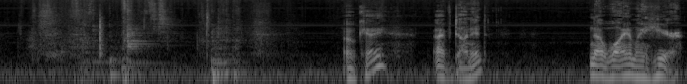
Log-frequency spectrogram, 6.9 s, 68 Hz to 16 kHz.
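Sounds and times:
folding chair set right side up with wooden clunks and scrapes: 0.2 - 2.8
speech: 3.4 - 5.0, 5.9 - 6.8.

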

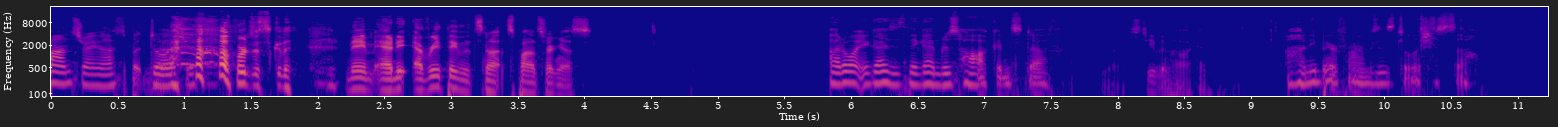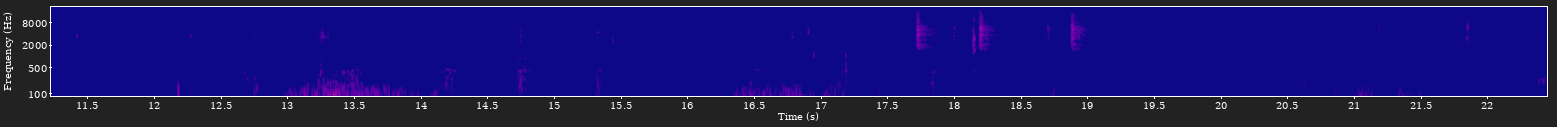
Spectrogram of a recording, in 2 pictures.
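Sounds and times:
speech: 0.0 - 4.2, 5.8 - 10.8
laughter: 0.8 - 2.2
crunching and chewing tortilla chips: 12.2 - 15.7, 16.3 - 22.4.

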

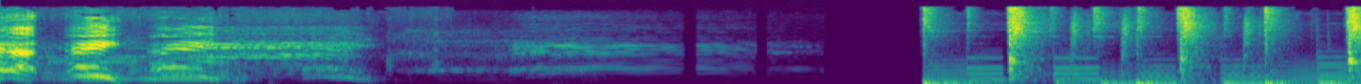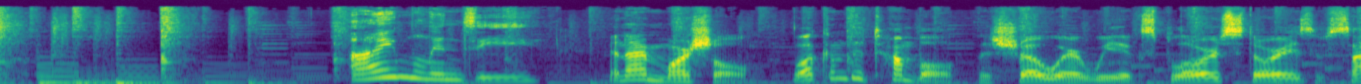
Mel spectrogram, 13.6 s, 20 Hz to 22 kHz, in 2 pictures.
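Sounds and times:
single sheep bleating: 0.0 - 4.2
speech: 0.2 - 1.4, 8.6 - 13.6
loud rhythmic music with a heavy beat: 4.6 - 8.2.

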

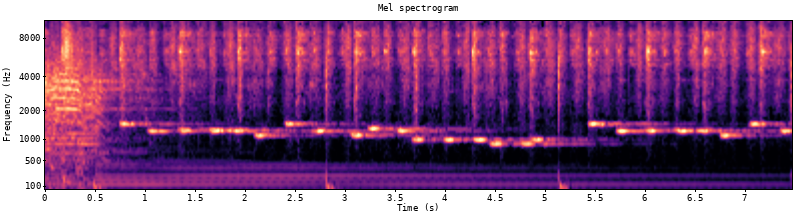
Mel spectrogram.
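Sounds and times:
full band with steady bass and drums: 0.0 - 1.0
person whistling a bright stepwise melody: 0.4 - 7.4.

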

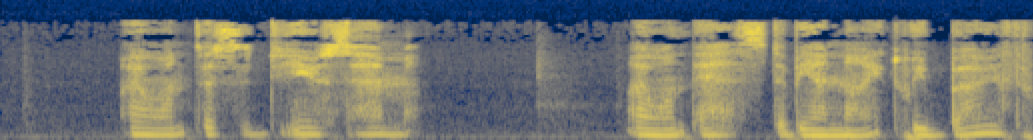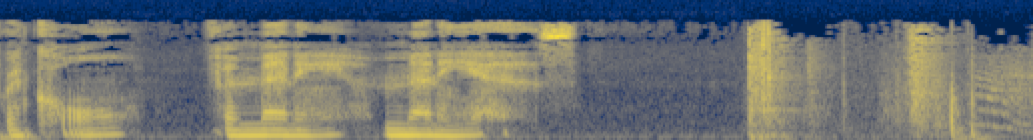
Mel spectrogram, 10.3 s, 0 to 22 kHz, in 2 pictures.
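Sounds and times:
speech: 0.7 - 2.2, 3.1 - 7.8
door scraping and creaking as it swings: 8.9 - 10.3.

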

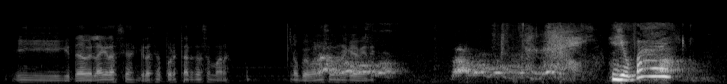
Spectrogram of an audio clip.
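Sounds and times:
speech: 0.2 - 4.0, 6.1 - 6.9
dog barking: 3.1 - 5.7, 6.5 - 7.0.

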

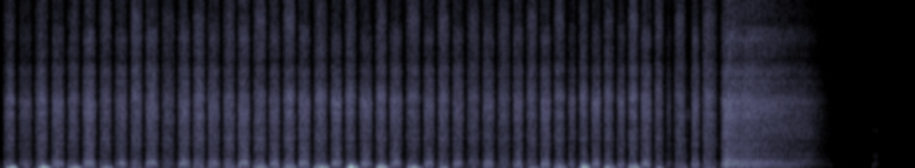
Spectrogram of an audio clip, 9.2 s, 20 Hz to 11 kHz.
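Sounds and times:
rapid sharp inhales through the nose during a breathing exercise: 0.0 - 8.4.

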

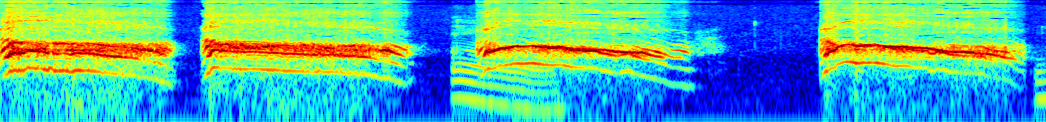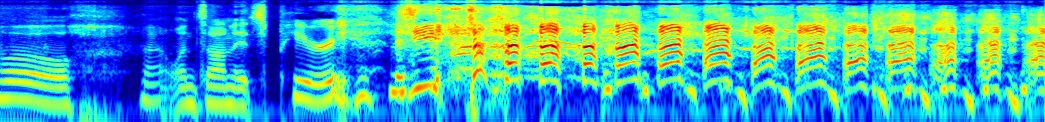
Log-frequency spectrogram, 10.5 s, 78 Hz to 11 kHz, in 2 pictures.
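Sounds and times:
eagle calling with harsh descending screeches: 0.0 - 5.2
speech: 6.2 - 10.4
laughter: 6.9 - 10.4.

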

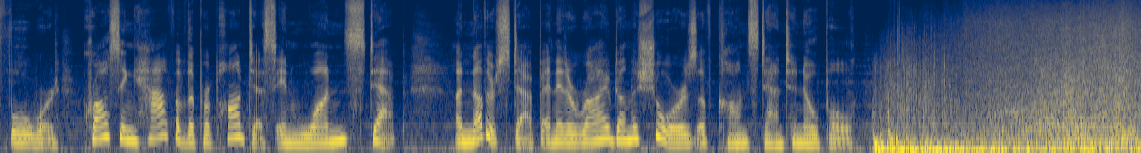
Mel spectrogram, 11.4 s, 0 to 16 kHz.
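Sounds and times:
speech: 0.1 - 9.0
roar of rushing water and surging waves: 9.2 - 11.3.

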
